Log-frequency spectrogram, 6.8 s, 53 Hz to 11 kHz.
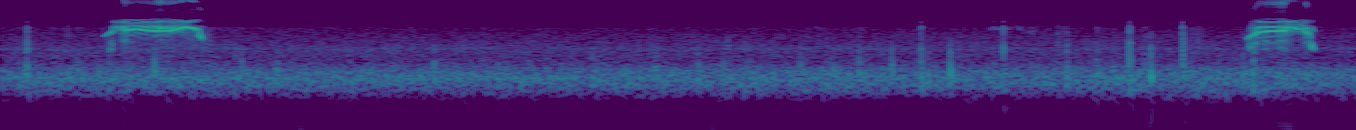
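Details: Osprey at the nest during feeding, 19 July 2012 at 9:43: two sharp, piercing whistled chirps about five and a half seconds apart, with faint clicks and steady hiss between them.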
